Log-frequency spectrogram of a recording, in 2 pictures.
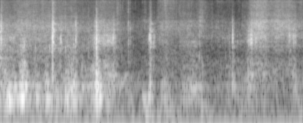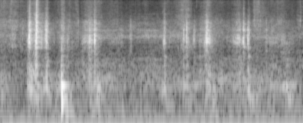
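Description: Sewer inspection camera pushed through a drain trap: irregular clicks and knocks of the camera head and push cable against the pipe, the loudest cluster about three and a half seconds in. A steady low hum runs underneath.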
